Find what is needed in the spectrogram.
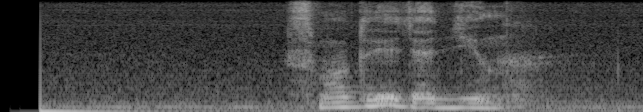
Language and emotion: Russian, neutral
